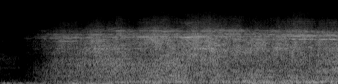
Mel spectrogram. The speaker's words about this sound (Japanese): ご搭乗の皆様、あと10分後に本機は東京羽田国際空港に着陸いたします。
